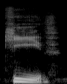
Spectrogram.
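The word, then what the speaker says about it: Kyiv: about that because i always used to say kiev that was always how i pronounced the capital but a lot of people have been listening to the news and they just say keiv what the [ __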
